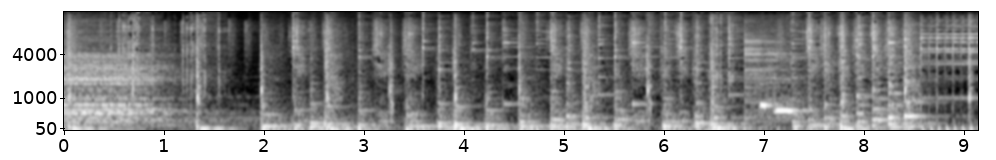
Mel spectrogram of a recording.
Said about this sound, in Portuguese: O tempo eu sou, e faça o que você fizer, meu. Tic-tac, tic-tac, tic-tac, tic-tac, tic-tac, tic-tac, tic-tac, não paro nem por sequer.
